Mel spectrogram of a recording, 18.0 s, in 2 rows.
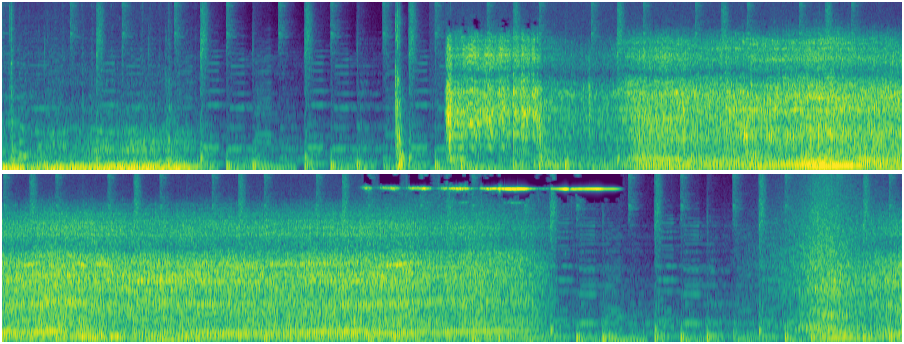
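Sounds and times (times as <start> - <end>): car engine hum: 4.0 - 15.2, 16.5 - 18.0
rush of noise: 16.6 - 18.0.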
